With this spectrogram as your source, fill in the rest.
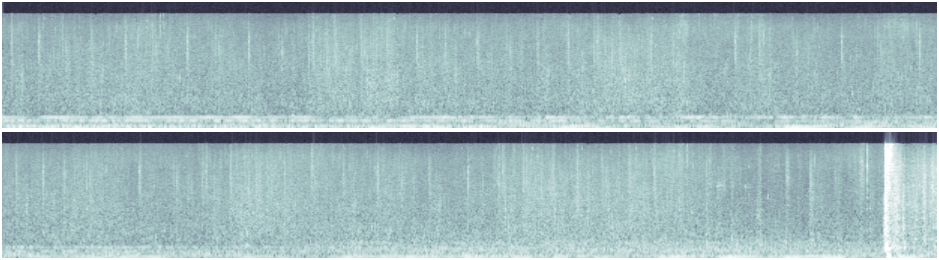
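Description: Footsteps crunch slowly over boards and snowy ground.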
